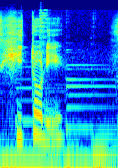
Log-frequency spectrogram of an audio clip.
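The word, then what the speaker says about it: 一人: two and three um so if you're counting someone like a person you say ichi like one person comes hitori so like so most of them are like normal but hitori like one person hitori is kind of special hutari is kind of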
